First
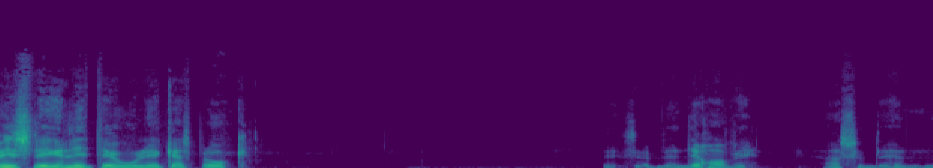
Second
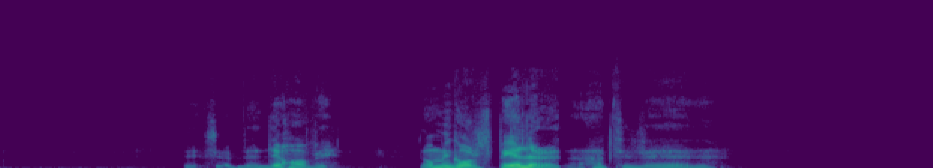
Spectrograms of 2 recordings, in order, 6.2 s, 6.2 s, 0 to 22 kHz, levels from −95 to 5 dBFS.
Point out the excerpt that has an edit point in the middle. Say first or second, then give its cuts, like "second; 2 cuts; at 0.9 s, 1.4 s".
second; 2 cuts; at 2.6 s, 3.7 s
